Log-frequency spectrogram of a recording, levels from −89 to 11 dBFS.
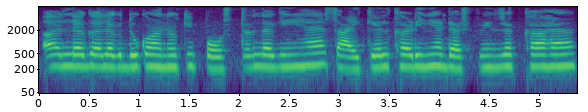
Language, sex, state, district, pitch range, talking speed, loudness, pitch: Hindi, female, Chandigarh, Chandigarh, 225-235 Hz, 145 wpm, -14 LUFS, 230 Hz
